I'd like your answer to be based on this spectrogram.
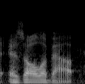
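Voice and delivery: ordinary talk, nothing marked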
